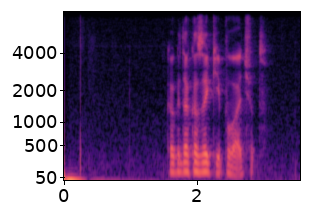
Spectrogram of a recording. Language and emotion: Russian, neutral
